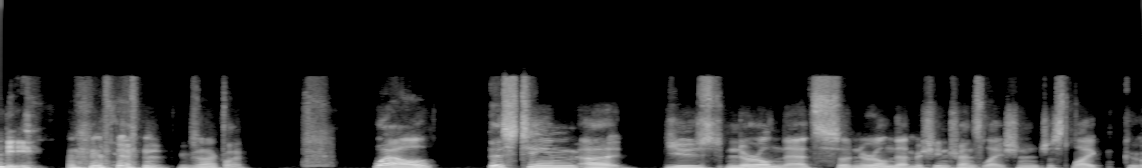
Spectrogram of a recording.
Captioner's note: chuckles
